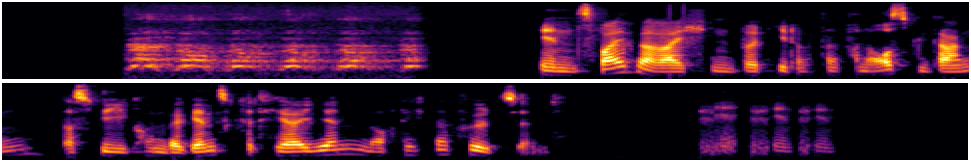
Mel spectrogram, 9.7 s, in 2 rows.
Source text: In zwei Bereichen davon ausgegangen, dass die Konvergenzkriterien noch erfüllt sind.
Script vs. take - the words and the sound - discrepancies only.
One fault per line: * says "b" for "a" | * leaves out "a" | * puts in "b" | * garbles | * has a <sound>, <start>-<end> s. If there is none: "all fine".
* has a bark, 0.6-2.2 s
* puts in "wird jedoch"
* puts in "nicht"
* has a laugh, 8.3-9.0 s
